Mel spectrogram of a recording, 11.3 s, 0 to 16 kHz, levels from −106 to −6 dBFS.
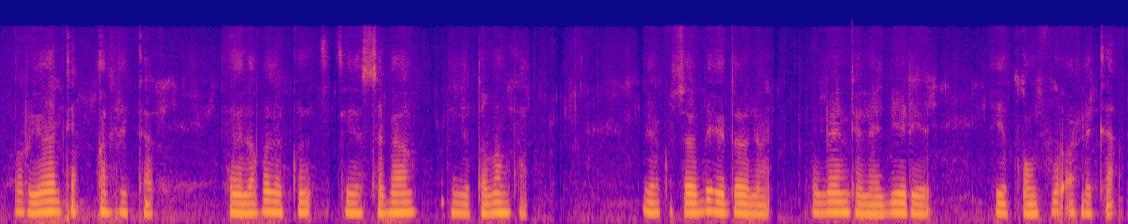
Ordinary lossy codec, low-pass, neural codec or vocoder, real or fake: AAC, 48 kbps; 10.8 kHz; codec, 24 kHz, 1 kbps, SNAC; fake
